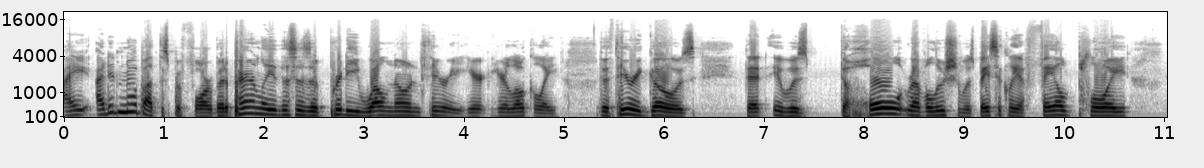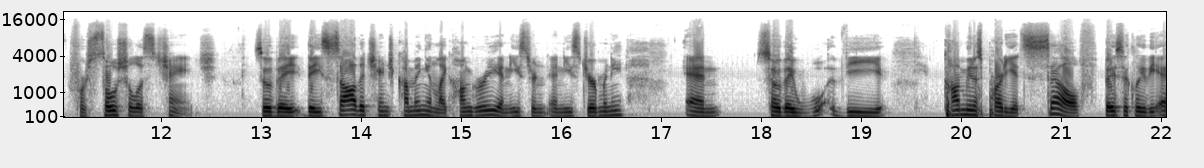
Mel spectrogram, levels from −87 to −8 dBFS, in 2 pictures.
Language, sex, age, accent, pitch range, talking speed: English, male, 30-49, American, 125-155 Hz, 160 wpm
